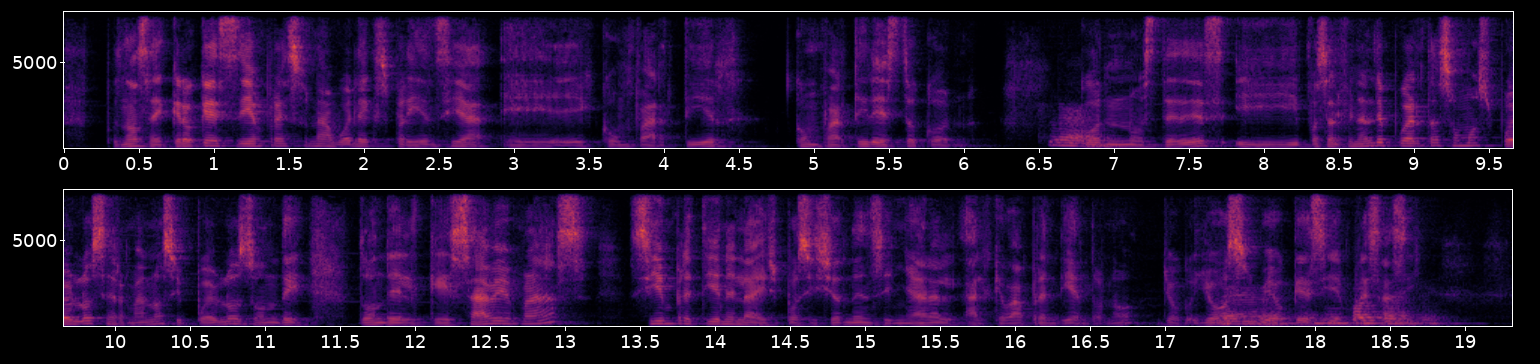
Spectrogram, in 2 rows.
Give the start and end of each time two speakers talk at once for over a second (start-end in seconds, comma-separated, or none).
17.3-18.7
